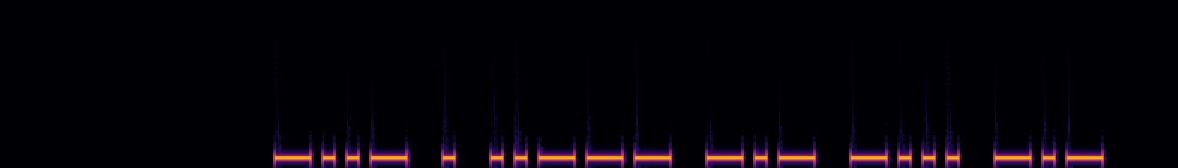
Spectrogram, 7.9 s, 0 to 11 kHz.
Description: Morse code, heard as a keyed tone, about 15 wpm, 700 Hz. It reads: XE2KBK
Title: DXCC-100 Call Signs - 6 Characters - 15wpm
